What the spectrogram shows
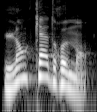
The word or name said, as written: l'encadrement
